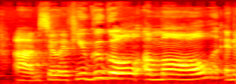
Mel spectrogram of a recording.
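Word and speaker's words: Amahl: tidbit that the first Hallmark Christmas movie was a mall in the night visitors so that Opera is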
